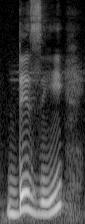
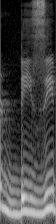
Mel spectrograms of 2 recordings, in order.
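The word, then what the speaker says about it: dizzy: हैं, आई am feeling डिज़ी यानी मुझे चक्कर आ रहे हैं, चक्कर जैसा लगना ही, मुझे चक्कर आ रहे हैं। यहाँ पर डिज़ी पढ़ेंगे, इसको डिजी करके नहीं पढ़ देंगे, डिज़ी इसका उच्चारण होगा, और डिज़ी का मतलब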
